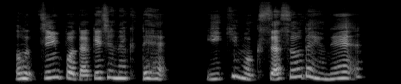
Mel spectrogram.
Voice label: 女の子 台詞

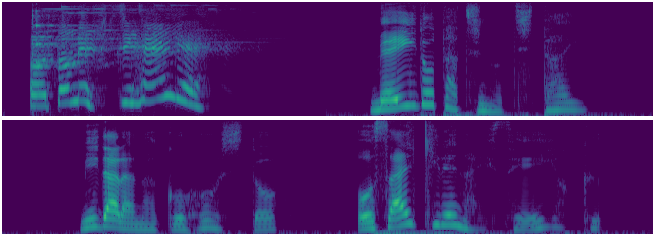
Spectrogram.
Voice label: タイトルコール

